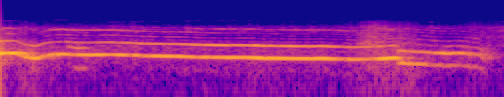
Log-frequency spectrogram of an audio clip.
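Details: Maltipoo dog howls on command after being told "good boy": a long steady tonal howl that slowly sinks in pitch, breaks briefly near the end, then drops to a lower wavering note and fades.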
